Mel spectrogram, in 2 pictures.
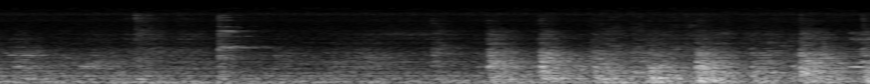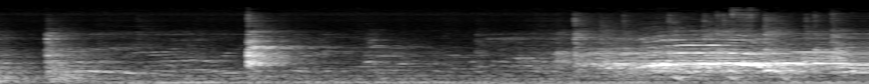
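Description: An aluminum baseball bat pings sharply once as it meets a pitch, a little past halfway through, amid spectators' voices. The crowd then breaks into loud cheering and shouting over the last second or so.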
